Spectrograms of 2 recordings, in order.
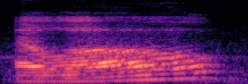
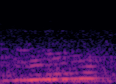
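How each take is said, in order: First: Louder rising call into emptiness; first loud call. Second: Soft, high fading echo of the call; imitated dying echo; faint echo. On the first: Retold or imitated. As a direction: call out into the void. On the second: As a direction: let it fade like a far echo. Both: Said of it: "As it echoes".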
